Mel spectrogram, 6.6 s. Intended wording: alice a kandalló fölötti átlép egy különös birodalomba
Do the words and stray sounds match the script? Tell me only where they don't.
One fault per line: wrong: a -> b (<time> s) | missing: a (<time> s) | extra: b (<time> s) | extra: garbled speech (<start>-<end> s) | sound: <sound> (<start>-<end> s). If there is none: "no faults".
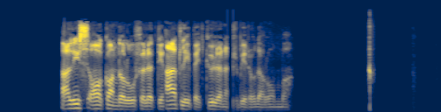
sound: dropout (3.4-3.5 s)
sound: whoosh (5.5-5.7 s)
